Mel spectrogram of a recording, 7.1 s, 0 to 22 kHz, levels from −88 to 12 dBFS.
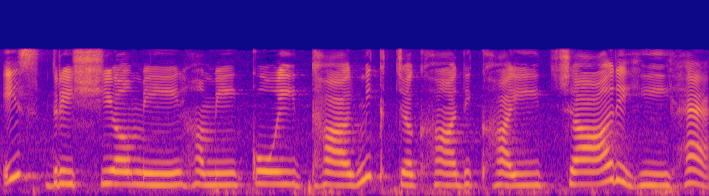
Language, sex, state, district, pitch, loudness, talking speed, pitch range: Hindi, female, Punjab, Fazilka, 240 Hz, -15 LUFS, 95 wpm, 230-255 Hz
